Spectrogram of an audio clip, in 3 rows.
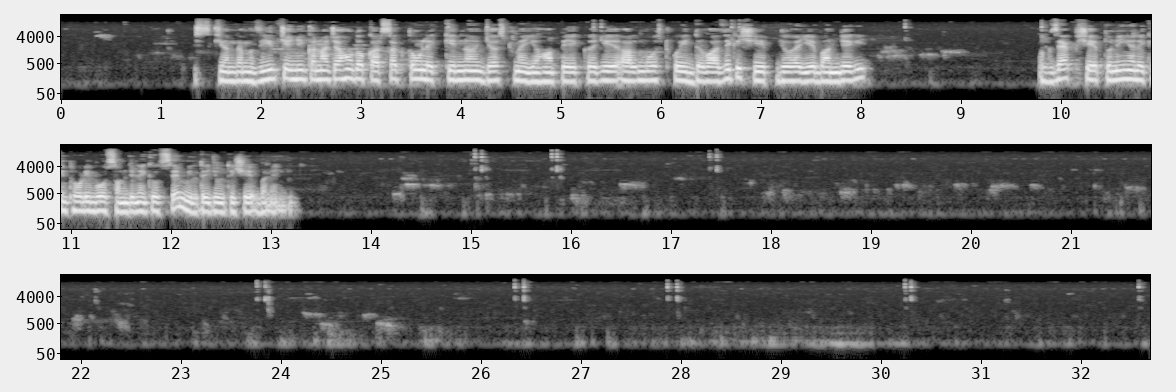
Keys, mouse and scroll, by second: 3.0 space, 3.4 click, 3.5 space, 4.9 click, 11.7 Left, 14.6 click, 23.3 click, 25.9 click, 29.8 click, 32.1 click.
